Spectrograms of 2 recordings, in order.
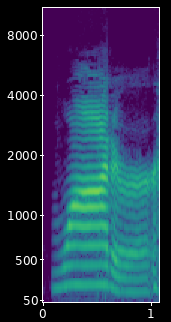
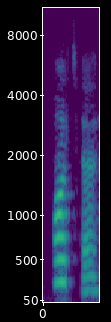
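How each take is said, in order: First: It is said with an American accent. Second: It is said with a British accent. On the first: The child has picked up the local way of speaking. "now she's getting an American accent" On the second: This is the mother's own way of speaking. "instead of water"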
